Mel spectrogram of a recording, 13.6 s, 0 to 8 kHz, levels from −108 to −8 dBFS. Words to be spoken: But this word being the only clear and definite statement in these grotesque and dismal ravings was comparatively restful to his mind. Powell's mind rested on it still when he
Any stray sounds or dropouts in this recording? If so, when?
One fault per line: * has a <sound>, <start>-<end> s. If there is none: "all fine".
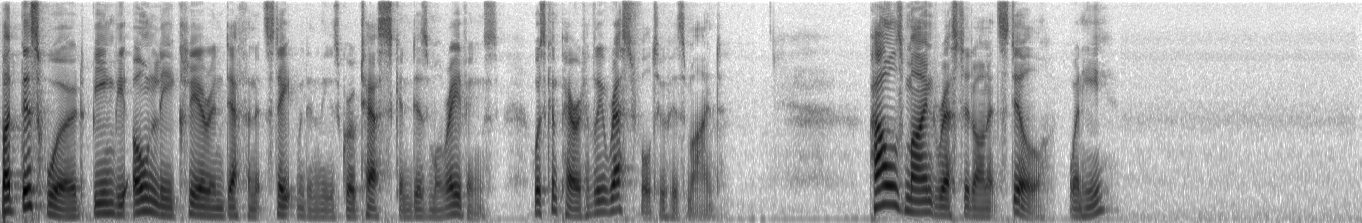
all fine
